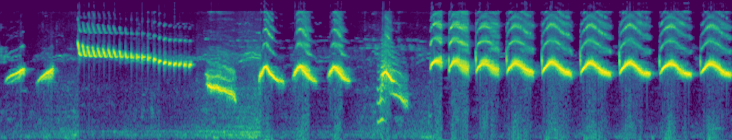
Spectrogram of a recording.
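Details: Asian pied starling singing hard while puffing up, meant to provoke quiet starlings into song; a long trilled whistle and a descending slur lead into a steady series of ringing, rapidly repeated notes, roughly two per second.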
